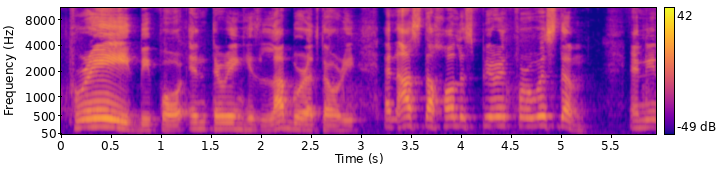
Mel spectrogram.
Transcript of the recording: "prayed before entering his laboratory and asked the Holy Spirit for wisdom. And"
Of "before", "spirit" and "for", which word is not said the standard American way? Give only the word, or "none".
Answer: none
